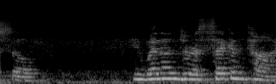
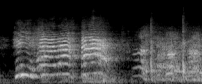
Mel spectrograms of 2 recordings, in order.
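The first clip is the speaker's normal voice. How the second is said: much higher, much louder, slow outraged cry; indignant complaint; 12 semitones higher, 12 dB louder, much slower than usual. Acted. Grandmother scolds heaven for losing the hat, outraged shout. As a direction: shout it up at the sky like she's been cheated. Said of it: "complained loudly".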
